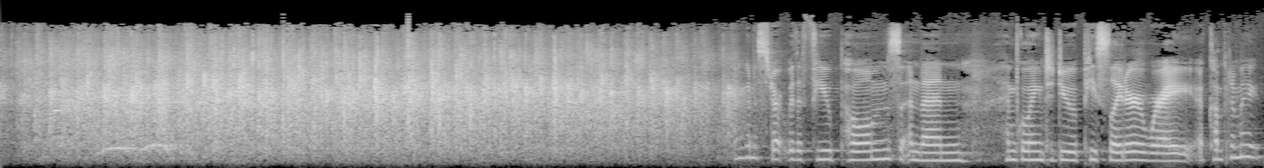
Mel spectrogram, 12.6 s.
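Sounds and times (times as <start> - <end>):
audience applause at a poetry and music reading: 0.0 - 7.6
speech: 7.5 - 12.6.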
